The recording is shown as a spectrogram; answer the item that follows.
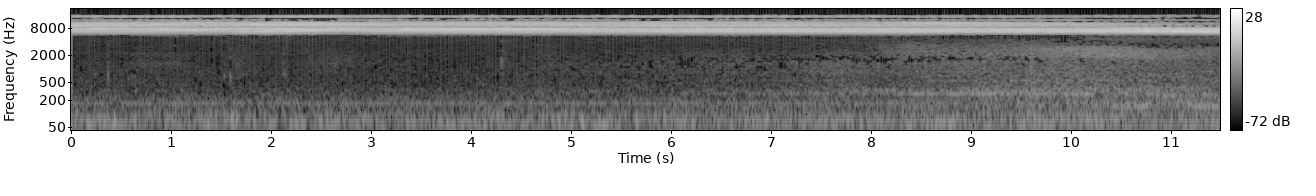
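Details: Platypleura kaempferi cicada on the Kanto plains of Japan, 10 July 2021, singing a continuous high, dense buzzing drone that holds steady throughout with a fainter lower rustle near the end.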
